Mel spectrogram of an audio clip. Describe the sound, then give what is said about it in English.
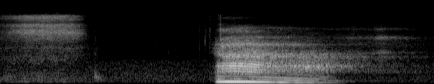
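A deep breath taken together: a short breathy inhale, a brief pause, then a loud voiced sighing exhale that slowly fades over about two seconds. “Let's all take a breath together.”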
